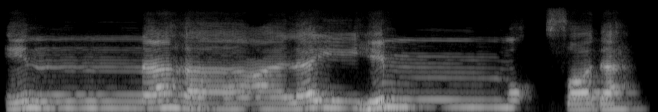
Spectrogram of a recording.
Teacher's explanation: idgham syafawi memang harus ditutup. Bibirnya diberikan tekanan.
